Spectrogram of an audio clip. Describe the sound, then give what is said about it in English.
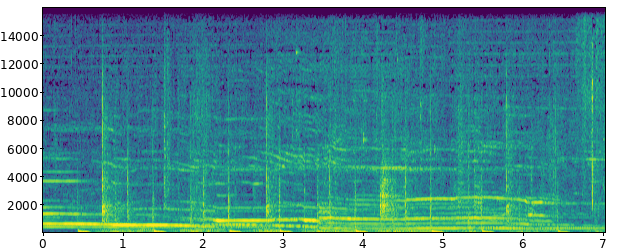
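Wolves howl in long, drawn-out, wavering tones that overlap and slowly slide in pitch, set over a steady, pounding drumbeat that thumps roughly twice a second throughout. “Let's talk about some wolves.”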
